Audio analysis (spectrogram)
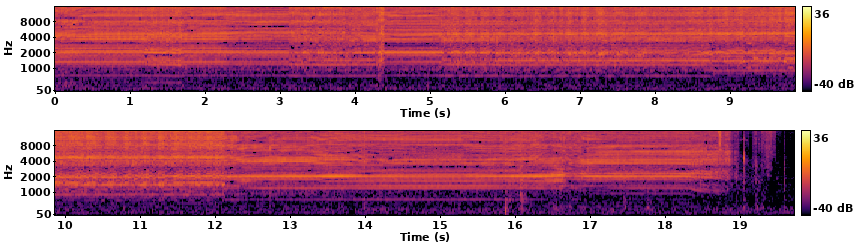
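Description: A Bucasso cordless pen sander, a small hobby sander for plastic and wood, runs with a steady, close, high-pitched electric buzz for nearly twenty seconds before cutting off.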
